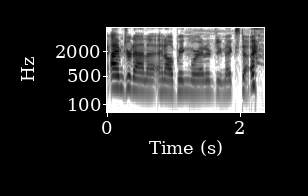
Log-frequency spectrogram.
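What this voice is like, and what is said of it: Lower-pitched, low-energy imitation of another person. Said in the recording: “your voice dropped an octave when you were just doing an impression of me ... right now you have low energy. People with low energy aren't like speaking at high octaves.”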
